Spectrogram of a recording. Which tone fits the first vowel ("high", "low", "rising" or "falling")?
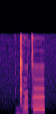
low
